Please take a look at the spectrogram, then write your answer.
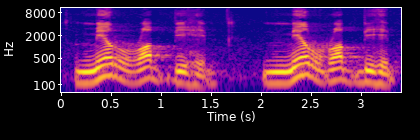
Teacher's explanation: Tak boleh kita baca min, tak ada dengung nun, tak boleh. Terus masukkan nun dalam ra.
